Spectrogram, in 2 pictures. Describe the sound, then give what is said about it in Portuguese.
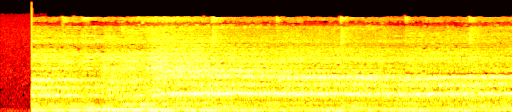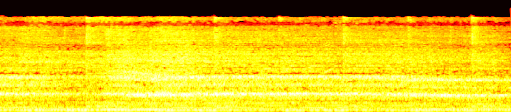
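A huge football stadium crowd in Germany sings a slow, sustained anthem in unison as it welcomes the players, a dense wall of voices with long held notes that swells steadily and fills the space for the whole stretch. “Ao som de You Never Walk Alone, a torcida recebe os jogadores.”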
